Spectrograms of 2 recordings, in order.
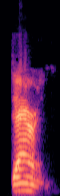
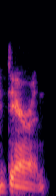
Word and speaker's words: Darren: Darren. I would say Darren. Darren. Yeah. That was the thing. Standard American, it's Paris and Paris. Yeah. It's that air accent.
